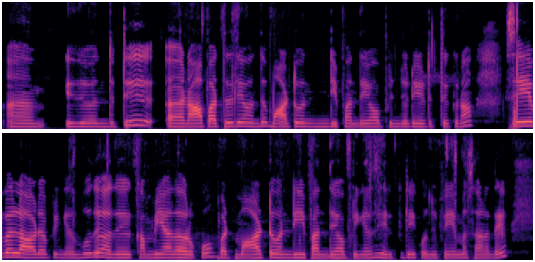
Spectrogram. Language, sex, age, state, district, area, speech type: Tamil, female, 18-30, Tamil Nadu, Erode, rural, spontaneous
